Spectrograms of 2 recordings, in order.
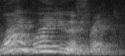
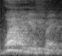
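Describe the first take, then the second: First: It is said in a gentle tone. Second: It is said in an angry tone.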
